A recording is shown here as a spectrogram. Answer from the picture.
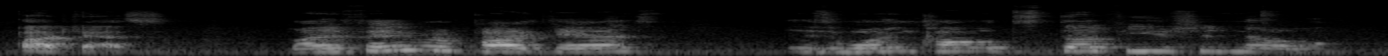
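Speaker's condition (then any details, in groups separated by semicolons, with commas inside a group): Cerebral palsy; brain injury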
